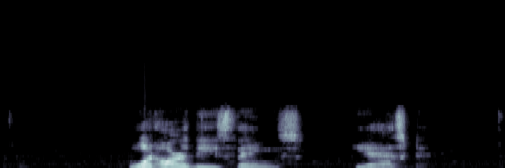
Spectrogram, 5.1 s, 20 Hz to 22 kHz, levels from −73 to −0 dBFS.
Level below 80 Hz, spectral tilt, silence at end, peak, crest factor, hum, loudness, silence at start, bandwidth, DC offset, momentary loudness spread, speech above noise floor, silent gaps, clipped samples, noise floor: -64 dBFS; -3.5 dB/octave; 0.85 s; 0 dBFS; 24 dB; none; -21 LUFS; 1.3 s; 8.4 kHz; under 0.1%; 14 LU; 48 dB; none; under 0.1%; -69 dBFS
